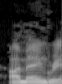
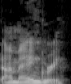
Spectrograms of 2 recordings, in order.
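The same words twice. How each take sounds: First: "I'm angry" repeated with more force; a bit louder, hitting "angry" harder; retold angry insistence. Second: Firm, mildly heated "I'm angry"; a touch of heat in "I'm angry"; retold angry claim. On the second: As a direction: state the anger plainly but firmly. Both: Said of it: "she glared at me and said".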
